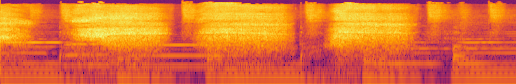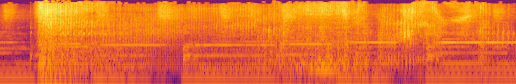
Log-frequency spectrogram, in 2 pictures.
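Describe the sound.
A voice mimics blowing up a balloon as a birthday sound: a series of puffing, humming breaths in steady pulses, followed by a long hissing rush of air and some sputtering noise.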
